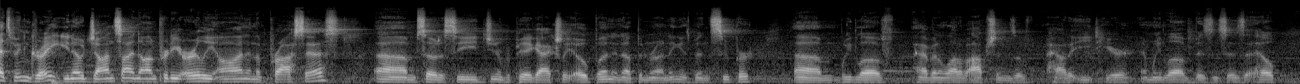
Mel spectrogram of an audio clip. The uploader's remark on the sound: Live from The Stanley Marketplace! This amazing marketplace is built in an old airplane hangar and has more than fifty locally owned businesses.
